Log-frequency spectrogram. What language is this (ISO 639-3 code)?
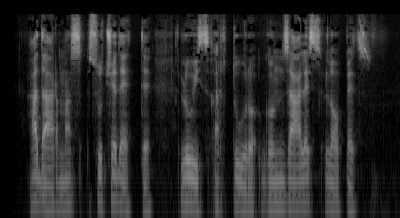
ita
